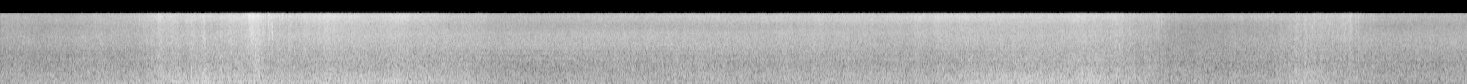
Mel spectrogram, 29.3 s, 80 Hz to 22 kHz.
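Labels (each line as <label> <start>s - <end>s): Wind blows steadily over the sea with a soft whooshing sound. 0.0s - 29.3s
Sea waves crash forcefully against rocks. 2.9s - 9.5s
Sea waves and water drops splashing lightly. 5.0s - 6.1s
Sea waves and water drops splashing lightly. 22.9s - 23.5s
A wave splashes against the rocks. 25.7s - 26.8s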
